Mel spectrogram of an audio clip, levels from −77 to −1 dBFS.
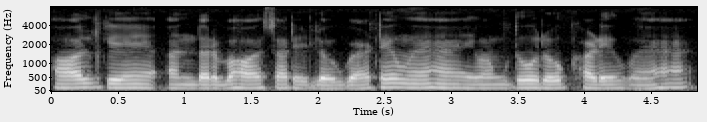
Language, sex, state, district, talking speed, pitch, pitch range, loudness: Hindi, male, Jharkhand, Palamu, 185 wpm, 130 Hz, 125-140 Hz, -16 LUFS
